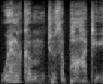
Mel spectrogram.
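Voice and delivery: put-on over-the-top German accent. Demonstrating the voice used for a role, a campy German voice. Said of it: "just this campy German voice".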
